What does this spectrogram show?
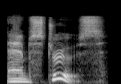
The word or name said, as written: abstruse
